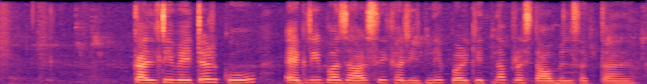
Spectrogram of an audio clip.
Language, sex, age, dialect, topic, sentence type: Hindi, female, 18-24, Awadhi Bundeli, agriculture, question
